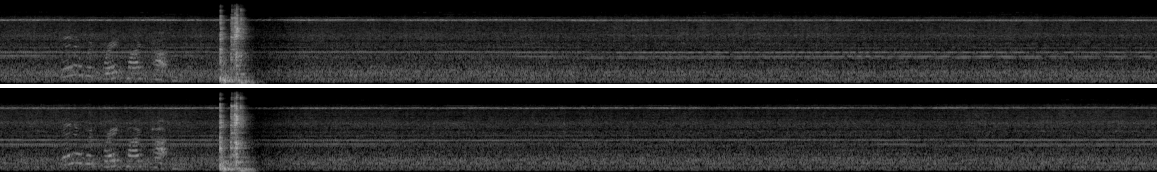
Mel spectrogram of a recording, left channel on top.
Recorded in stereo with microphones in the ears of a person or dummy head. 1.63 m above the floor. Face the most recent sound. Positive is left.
turn(degrees=-30)  # may be behind; listen again after turning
